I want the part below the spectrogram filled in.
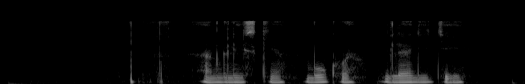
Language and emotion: Russian, neutral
